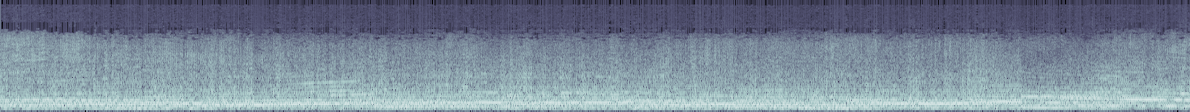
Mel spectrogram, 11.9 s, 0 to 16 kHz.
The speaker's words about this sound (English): Ronnie Bucknam, driving the number 57 Ford Mark II, leads the pack off the starting grid.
